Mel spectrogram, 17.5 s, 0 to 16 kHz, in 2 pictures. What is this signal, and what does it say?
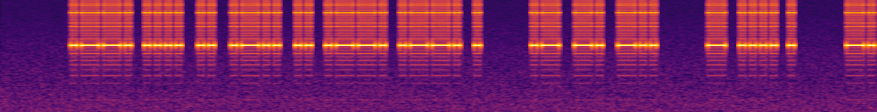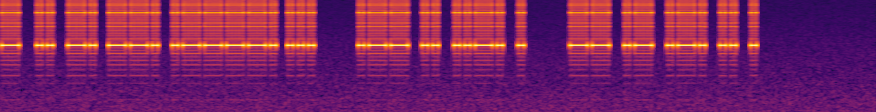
Morse code, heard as a high beeper, hand-sent with a paddle, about 23 wpm, 3400 Hz. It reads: PHILIPPE AND THE KING'S WIFE MARIE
